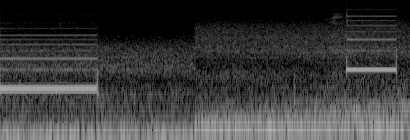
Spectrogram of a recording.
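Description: Smartphone on speaker playing the ringback tone of an outgoing call that has not yet been answered: one steady low tone about a second long, then a pause, then a shorter, higher beep near the end.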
